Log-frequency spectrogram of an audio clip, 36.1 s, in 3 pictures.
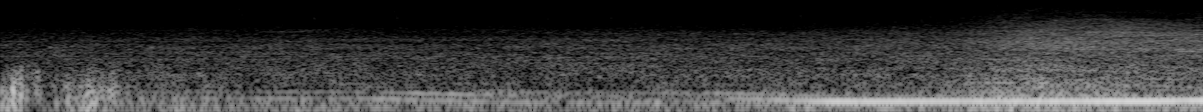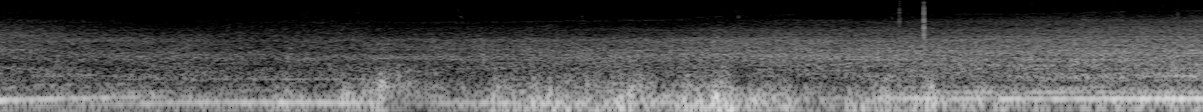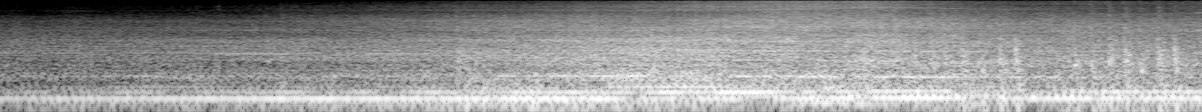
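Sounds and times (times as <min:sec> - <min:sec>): train running noise: 0:12.8 - 0:36.0
train machine hum: 0:13.3 - 0:36.0.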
